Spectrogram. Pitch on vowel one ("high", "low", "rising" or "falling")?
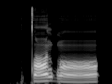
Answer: rising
